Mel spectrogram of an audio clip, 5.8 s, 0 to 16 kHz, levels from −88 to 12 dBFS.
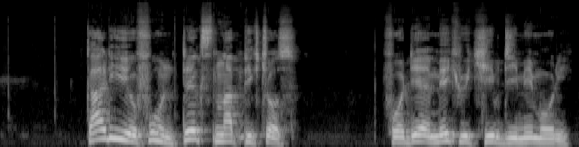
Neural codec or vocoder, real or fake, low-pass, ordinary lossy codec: none; real; 14.4 kHz; none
